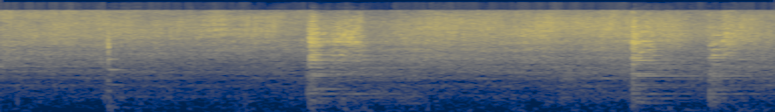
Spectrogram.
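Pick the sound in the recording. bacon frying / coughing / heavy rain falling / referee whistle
bacon frying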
